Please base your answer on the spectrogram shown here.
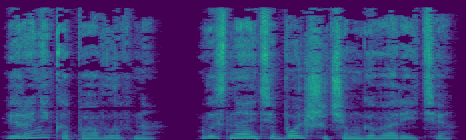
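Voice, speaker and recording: Woman reading a tense grown woman, coldly controlled, mellow husky tone, storybook. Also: mid-range voice, brisk, natural voice. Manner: controlled, cold, holding back fury. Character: Marina, a tense adult woman fighting for a foster girl.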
